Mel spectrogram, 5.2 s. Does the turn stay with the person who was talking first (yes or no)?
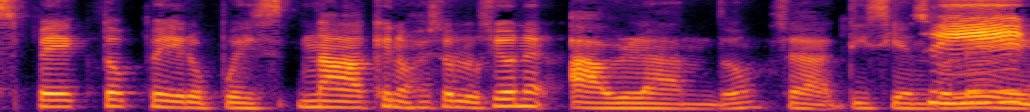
no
